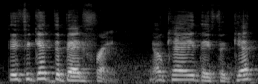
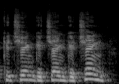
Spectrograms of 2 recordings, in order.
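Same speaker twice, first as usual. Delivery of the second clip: soft, muttered cash-register chime; cash register ka-ching; 4 dB quieter than usual. Retold or imitated. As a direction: quietly ring up the money in your head. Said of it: "I'm going in my head".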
